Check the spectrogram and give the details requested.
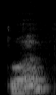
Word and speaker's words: doivent: And I mentioned how this E-N-T we add for they is inaudible. We don't hear it.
